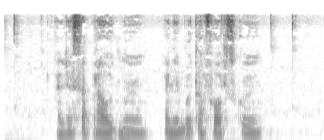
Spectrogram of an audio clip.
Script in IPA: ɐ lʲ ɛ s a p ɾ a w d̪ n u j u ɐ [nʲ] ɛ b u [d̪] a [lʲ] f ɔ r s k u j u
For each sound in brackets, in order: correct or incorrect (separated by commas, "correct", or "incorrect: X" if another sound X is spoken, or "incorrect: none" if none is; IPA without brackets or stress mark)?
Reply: correct, incorrect: t̪, incorrect: none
